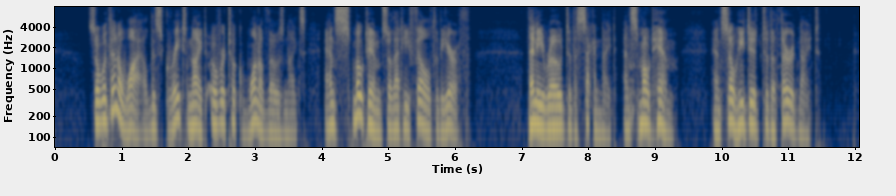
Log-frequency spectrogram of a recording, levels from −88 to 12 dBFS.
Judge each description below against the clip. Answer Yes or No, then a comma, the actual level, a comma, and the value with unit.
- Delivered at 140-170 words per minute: No, average, 200 wpm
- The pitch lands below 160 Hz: Yes, medium, 140 Hz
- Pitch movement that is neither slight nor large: Yes, average, 4.6 semitones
